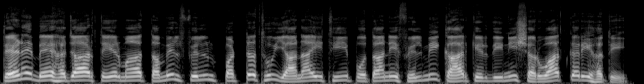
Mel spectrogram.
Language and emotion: Gujarati, neutral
